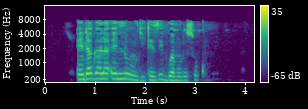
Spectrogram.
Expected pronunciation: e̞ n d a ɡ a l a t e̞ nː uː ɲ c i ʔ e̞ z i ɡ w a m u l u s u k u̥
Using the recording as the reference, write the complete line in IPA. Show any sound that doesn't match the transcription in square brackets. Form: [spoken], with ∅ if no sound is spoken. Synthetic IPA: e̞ n d a ɡ a l a [ʔ] e̞ nː uː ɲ [ɟ] i [t] e̞ z i ɡ w a m u l u s u k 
